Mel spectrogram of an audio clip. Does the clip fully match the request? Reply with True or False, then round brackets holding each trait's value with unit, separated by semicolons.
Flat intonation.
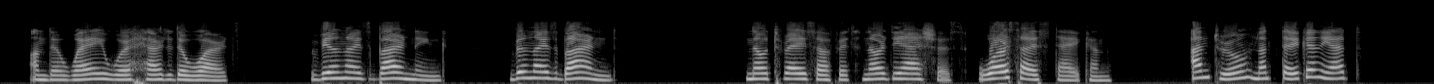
False (3.8 semitones)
